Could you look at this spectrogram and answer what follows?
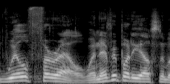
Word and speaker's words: Ferrell: Ferrell, like a feral Well, Ferrell child.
